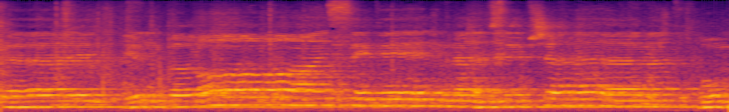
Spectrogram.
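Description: A young man chanting a Quran recitation solo in the melodic tajweed style, drawing out long held, ornamented notes, with a short breath between phrases before the end.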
